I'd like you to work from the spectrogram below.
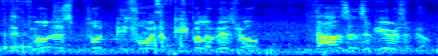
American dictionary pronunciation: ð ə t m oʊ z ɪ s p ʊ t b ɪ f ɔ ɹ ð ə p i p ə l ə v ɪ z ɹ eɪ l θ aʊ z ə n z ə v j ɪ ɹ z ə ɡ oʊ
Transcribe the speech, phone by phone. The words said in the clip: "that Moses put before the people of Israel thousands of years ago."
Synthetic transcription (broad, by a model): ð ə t m oʊ z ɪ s p ʊ t b ɪ f ɔ ɹ ð ə p i p ə l ə v ɪ z ɹ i l θ aʊ z ə n z ə v j ɪ ɹ z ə ɡ oʊ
